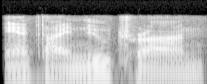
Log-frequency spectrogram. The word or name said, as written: antineutron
